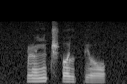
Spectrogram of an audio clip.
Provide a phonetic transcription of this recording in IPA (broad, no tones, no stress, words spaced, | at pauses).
ɭĩt͡ʃʼɤlʲ pʲo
